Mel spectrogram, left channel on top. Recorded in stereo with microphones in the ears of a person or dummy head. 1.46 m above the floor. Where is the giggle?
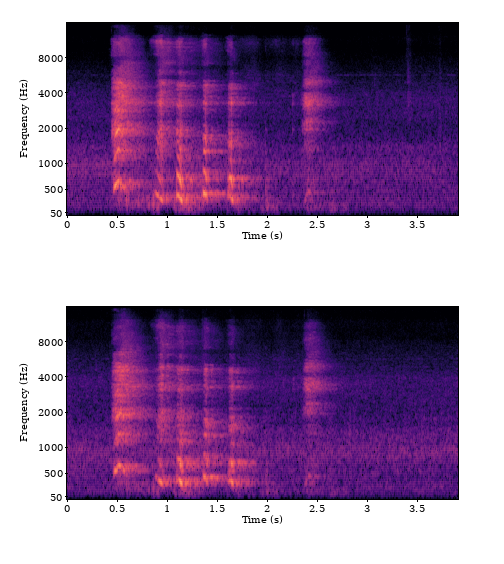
35° left (ahead or behind), 0.5 m.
